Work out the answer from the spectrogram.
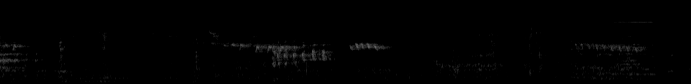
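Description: Faint bird chirps and short rapid trills from small birds, heard in a few separate bouts about two, three and a half, and six seconds in, over a quiet background.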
